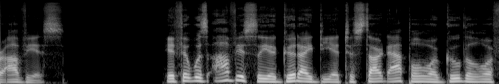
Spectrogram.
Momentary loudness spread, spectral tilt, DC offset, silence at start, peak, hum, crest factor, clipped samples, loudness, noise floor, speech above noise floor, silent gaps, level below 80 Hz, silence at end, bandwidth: 12 LU; -5.5 dB/octave; under 0.1%; 0 s; -2 dBFS; none; 16 dB; under 0.1%; -19 LUFS; under -90 dBFS; over 71 dB; 0.78-1.58 s; -52 dBFS; 0 s; 20 kHz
